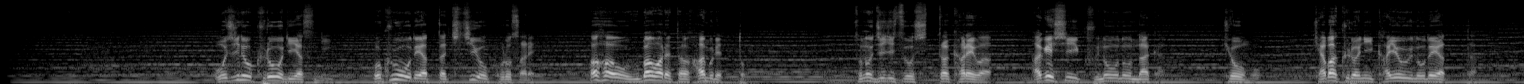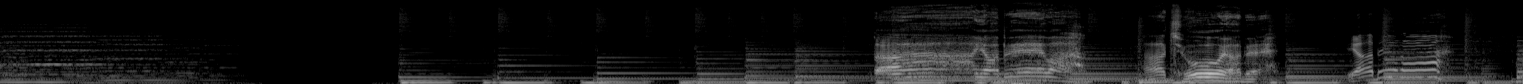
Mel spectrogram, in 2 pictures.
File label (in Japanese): 一人芝居（セリフ）, 音楽、SEあり; ボイスサンプル; ハムレット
